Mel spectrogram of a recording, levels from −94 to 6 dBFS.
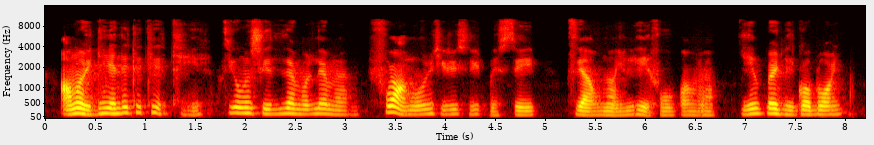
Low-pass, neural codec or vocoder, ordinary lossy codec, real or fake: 9.9 kHz; autoencoder, 22.05 kHz, a latent of 192 numbers a frame, VITS, trained on one speaker; AAC, 64 kbps; fake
